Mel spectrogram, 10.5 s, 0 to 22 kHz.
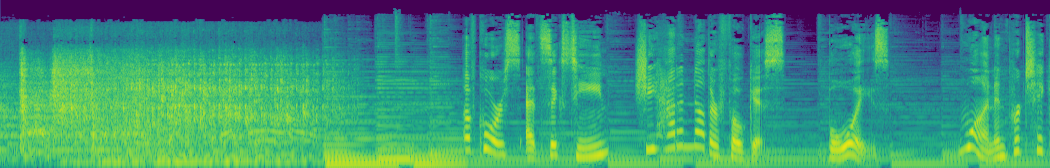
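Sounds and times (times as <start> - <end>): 
Chevelle car engine cranking with a grinding starter whir: 0.0 - 3.6
Chevelle car engine idling with a loud steady low rumble: 0.0 - 4.2
speech: 4.8 - 9.0, 9.6 - 10.4.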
